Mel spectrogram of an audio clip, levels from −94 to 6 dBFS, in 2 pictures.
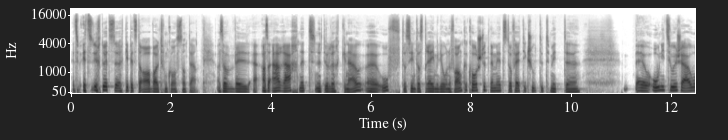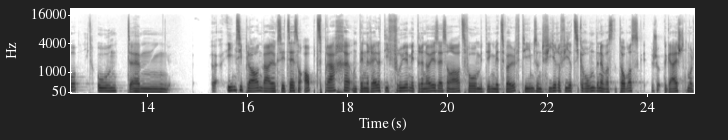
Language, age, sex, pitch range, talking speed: German, 30-49, male, 110-130 Hz, 170 wpm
